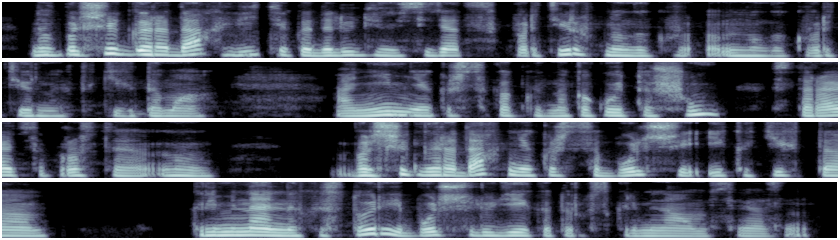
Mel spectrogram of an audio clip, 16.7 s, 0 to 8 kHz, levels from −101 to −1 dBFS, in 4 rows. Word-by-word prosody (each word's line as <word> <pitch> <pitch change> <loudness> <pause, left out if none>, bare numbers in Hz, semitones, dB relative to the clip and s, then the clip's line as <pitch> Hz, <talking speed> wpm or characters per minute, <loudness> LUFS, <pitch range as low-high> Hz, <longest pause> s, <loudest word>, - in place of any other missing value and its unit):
Ну, 180 +1 +3
в - - -5
больших 210 +6 +5
городах, 200 0 +6
видите, 190 +1 -5
когда 160 -1 +3
люди 170 -2 -2
сидят 160 +2 -1
в 185 - -14
квартирах 195 +8 0
многокв 150 -5 -2
э, - - -5
многоквартирных 145 -1 -5
таких 135 -1 -14
домах. 135 -2 -5 0.6
Они, 150 +8 +2
мне 160 -5 +1
кажется, 150 -1 -7
как 150 -3 -6
на 145 0 -5
какой-то 155 0 -2
шум 210 +10 0 0.2
стараются 165 +3 0
просто, 160 +1 -3
э, 140 - -4
ну. 150 -3 -2 0.6
В - - -16
больших 170 +7 +5
городах, 180 +5 +3
мне 170 -4 +4
кажется, 165 0 -5
больше 170 +4 +2
и 160 -1 -5
каких-то 155 -2 -3 0.7
криминальных 175 -5 +4
историй, 230 - +3
больше 170 +3 +1
людей, 160 0 +1
которых 145 - -9
с - - -8
криминалом 140 -4 -5
связаны. 130 -1 -10
160 Hz, 150 wpm, -24 LUFS, 145-180 Hz, 0.7 s, городах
